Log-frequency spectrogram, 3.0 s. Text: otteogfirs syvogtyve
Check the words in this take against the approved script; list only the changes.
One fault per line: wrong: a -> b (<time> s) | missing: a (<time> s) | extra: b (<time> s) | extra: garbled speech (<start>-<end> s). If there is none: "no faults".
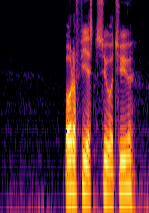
no faults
